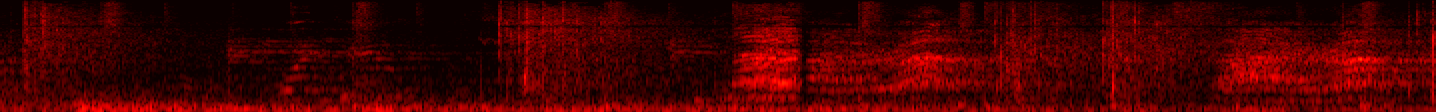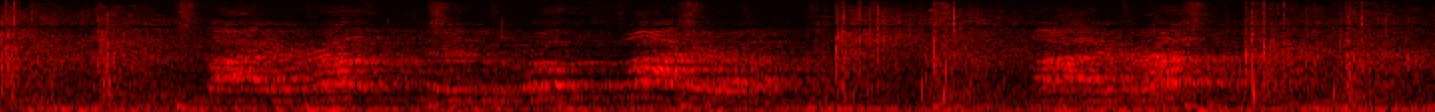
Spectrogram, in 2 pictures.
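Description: A group of young girls chanting a cheer in unison in short rhythmic phrases about every second and a half, with claps and stomps throughout.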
